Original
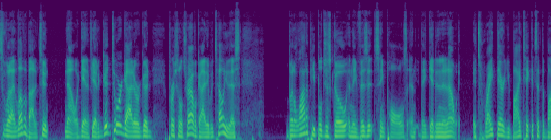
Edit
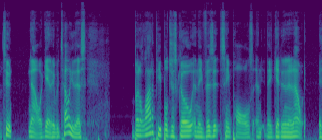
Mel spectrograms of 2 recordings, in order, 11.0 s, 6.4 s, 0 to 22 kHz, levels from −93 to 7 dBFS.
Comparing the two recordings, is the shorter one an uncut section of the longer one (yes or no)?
no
